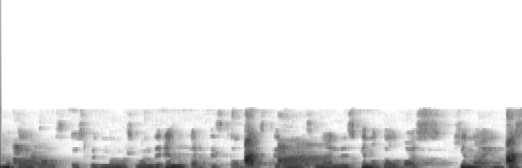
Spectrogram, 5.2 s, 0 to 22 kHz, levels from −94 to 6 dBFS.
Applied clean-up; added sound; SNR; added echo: classical method WPE with log-MMSE.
